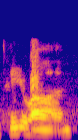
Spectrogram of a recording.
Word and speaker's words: Perine: They actually do pronounce his last name Perine.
